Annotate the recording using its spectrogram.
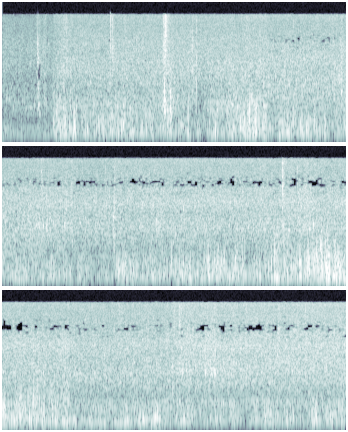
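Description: Water splashing and pouring through a breach being opened in a beaver dam of sticks and mud. The flow swells a couple of times as the gap is worked open, with a few sharp clicks, the loudest about two seconds in.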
